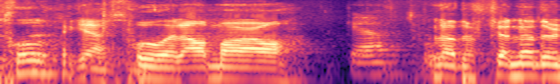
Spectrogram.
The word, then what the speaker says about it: Albemarle: like people It's almost like Marlboro, but different.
